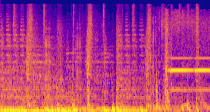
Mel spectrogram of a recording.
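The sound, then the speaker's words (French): A key turns and a new Nissan car's engine cranks and starts, a loud mechanical rumble with clicks and rattles, followed by a steady electronic chime-like tone near the end. No one speaks. “Lorsque vous tournez la clé de votre auto neuve chez Saint-Nicolas Nissan, vous ne faites pas que partir la voiture, vous démarrez l'aventure.”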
